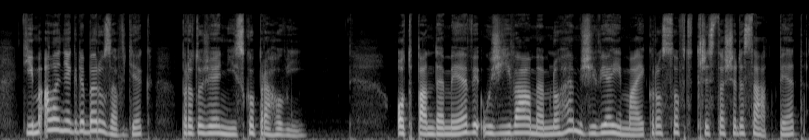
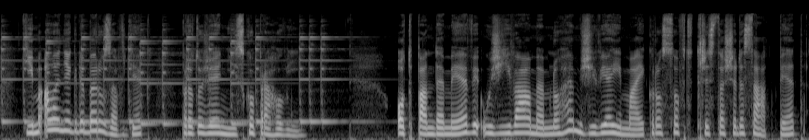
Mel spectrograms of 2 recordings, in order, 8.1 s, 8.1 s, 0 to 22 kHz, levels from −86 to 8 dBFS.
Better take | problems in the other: first | doorbell; noticeable; until 3.5 s; peak 7 dB below the speech

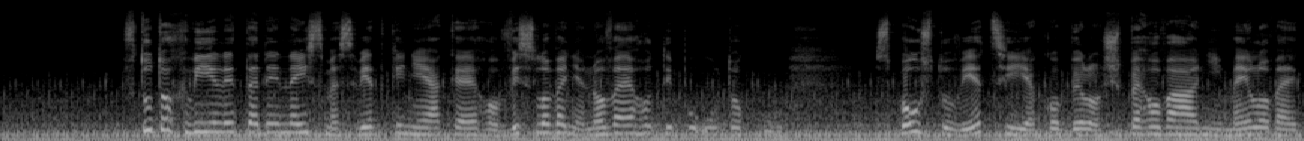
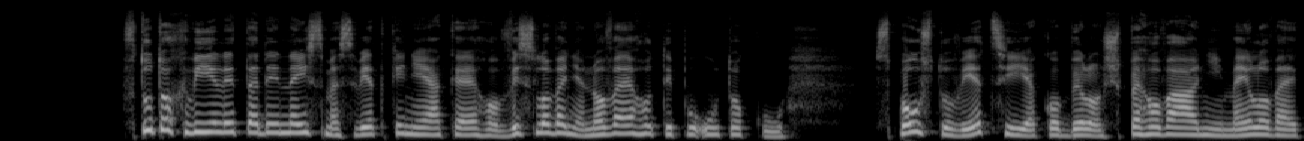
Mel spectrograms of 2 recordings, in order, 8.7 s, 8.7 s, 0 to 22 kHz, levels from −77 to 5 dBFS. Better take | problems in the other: second | low rumble; noticeable; throughout; 10 dB below the speech

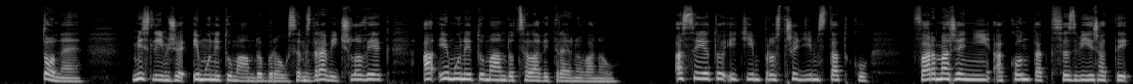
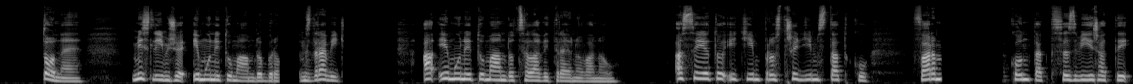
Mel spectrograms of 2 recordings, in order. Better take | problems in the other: first | audio cutting out; at 3 s, at 3.5 s for 0.5 s and at 9.5 s for 0.5 s

